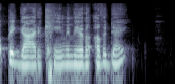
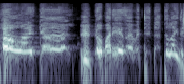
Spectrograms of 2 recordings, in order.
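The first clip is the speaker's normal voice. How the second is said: high, wailing sob; hammed-up tearful gratitude; mock crying. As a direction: blubber like a little kid. Imitating himself crying over gift.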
